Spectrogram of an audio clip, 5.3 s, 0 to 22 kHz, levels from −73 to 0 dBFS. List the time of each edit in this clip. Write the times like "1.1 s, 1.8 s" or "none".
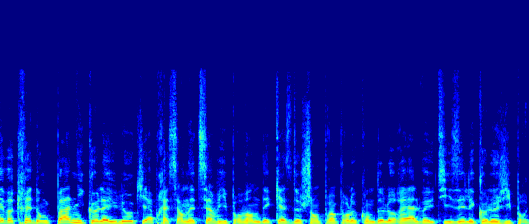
none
